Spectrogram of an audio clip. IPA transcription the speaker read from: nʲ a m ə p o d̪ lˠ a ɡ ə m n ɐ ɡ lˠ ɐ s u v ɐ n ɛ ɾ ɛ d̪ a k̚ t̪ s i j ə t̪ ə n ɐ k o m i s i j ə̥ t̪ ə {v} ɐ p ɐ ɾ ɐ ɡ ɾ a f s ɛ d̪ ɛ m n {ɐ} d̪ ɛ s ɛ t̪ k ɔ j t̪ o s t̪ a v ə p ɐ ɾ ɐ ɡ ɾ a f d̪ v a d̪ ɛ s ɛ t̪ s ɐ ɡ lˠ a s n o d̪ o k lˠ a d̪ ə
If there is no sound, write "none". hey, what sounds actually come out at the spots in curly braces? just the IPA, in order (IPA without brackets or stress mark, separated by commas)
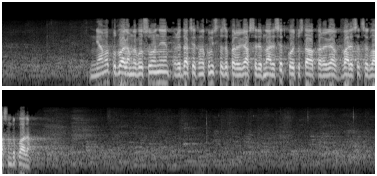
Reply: z, a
